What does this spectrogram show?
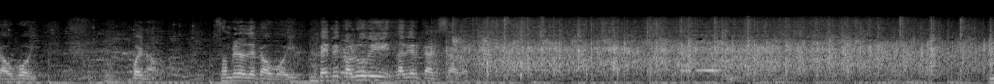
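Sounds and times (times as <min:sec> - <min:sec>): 
speech: 0:00.0 - 0:05.0
studio audience applause: 0:04.3 - 0:09.9.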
